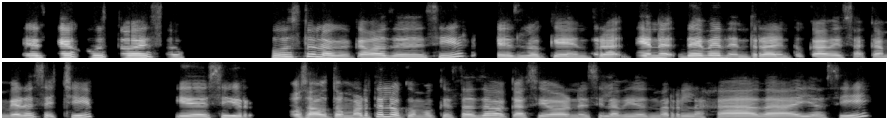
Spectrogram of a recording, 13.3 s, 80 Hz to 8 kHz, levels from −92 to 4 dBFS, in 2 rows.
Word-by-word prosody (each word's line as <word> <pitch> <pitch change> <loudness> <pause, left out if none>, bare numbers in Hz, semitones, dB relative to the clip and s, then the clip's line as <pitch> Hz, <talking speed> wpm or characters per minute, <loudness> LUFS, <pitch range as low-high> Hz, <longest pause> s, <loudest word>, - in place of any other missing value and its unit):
Es 240 +1 +2
que 245 0 +8
justo 250 -2 0
eso. 235 -5 +3 0.7
Justo 290 +4 0
lo 265 -5 +4
que 220 - -2
acabas 220 +4 +2
de 200 - -1
decir 235 - -1 0.2
es 210 -1 0
lo 215 -1 -4
que 195 0 +3
entra 210 +2 0
tiene 225 +2 +5
debe 240 +6 +4
de 215 - -2
entrar 200 0 +1
en 205 - -6
tu 195 0 -13
cabeza, 180 -1 0
cambiar 200 +3 0
ese 240 -6 -3
chip 250 - -2 0.6
y 200 - +3
decir 200 +1 +1 0.3
o 205 - -3
sea, 205 0 +3
o 205 - -3
tomártelo 240 +8 0
como 195 -4 -8
que 195 - -8
estás 215 +4 -3
de 245 - +1
vacaciones 200 -1 -2
y 205 - -8
la 185 -1 -4
vida 190 +1 -5
es 195 - -12
más 195 -1 -7
relajada 195 0 -1
y 185 - -4
así, 210 - -4
205 Hz, 195 wpm, -22 LUFS, 195-235 Hz, 0.7 s, que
